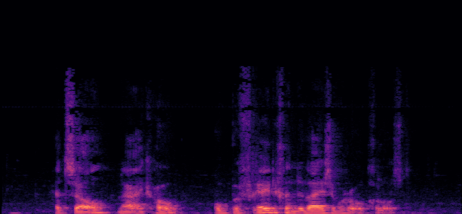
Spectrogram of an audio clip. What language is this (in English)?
Dutch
